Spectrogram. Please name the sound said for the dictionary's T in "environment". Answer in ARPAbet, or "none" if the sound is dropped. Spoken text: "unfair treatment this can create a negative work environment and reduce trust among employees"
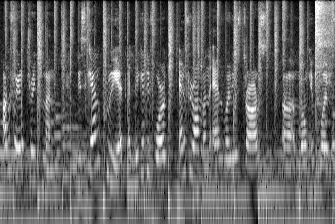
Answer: none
